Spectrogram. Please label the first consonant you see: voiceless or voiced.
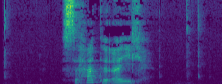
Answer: voiceless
